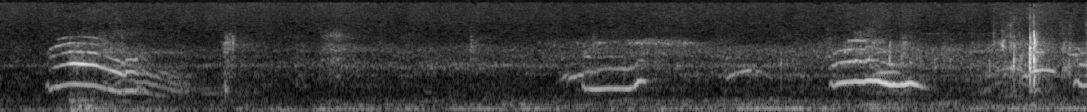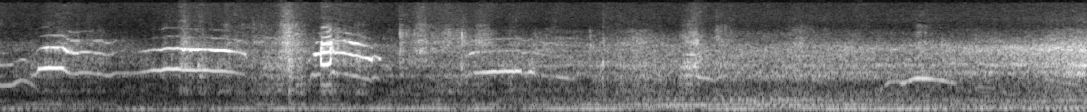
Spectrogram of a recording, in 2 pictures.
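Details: Kitten abandoned in bushes gives thin, wavering mews, several short and bending downward, over a rising wash of broadband traffic-like noise that grows louder toward the end.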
